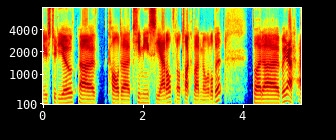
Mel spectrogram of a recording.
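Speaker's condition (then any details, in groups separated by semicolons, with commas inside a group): No condition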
